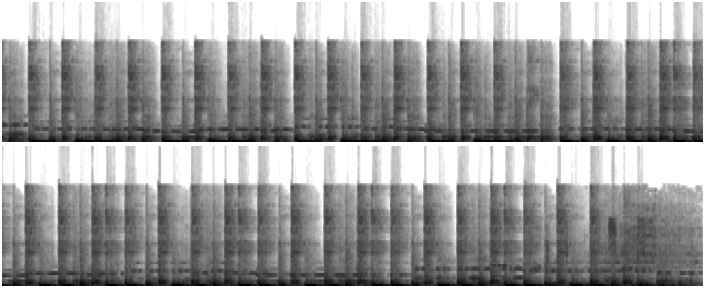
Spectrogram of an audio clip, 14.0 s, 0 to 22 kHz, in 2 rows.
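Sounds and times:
fast drum pattern: 0.0s - 14.0s
sustained keyboard melody: 0.0s - 14.0s.

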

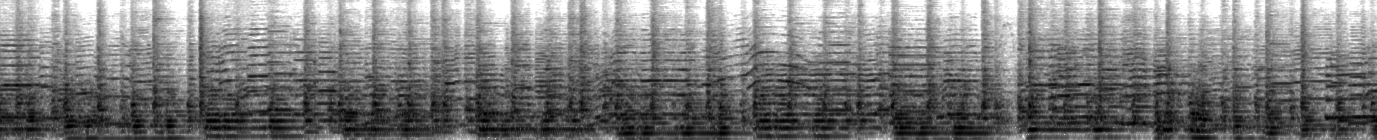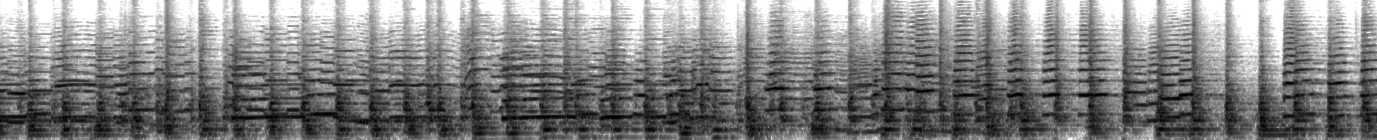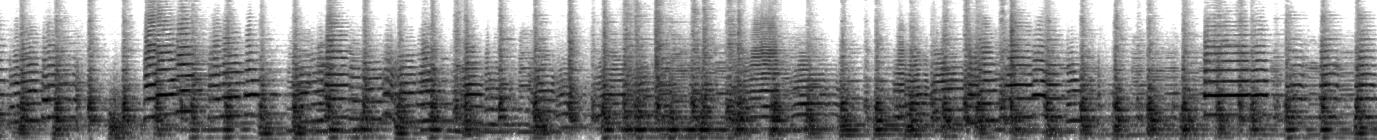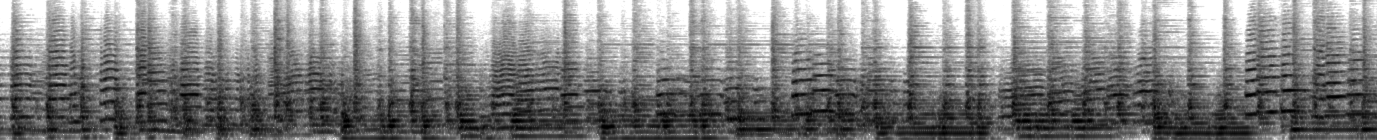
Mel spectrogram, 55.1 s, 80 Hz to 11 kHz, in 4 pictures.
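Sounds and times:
banjo strumming: 0.0s - 55.0s
clarinet: 0.0s - 55.0s
trumpet: 0.0s - 55.0s
tuba bass line: 0.0s - 55.0s.

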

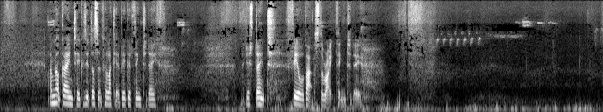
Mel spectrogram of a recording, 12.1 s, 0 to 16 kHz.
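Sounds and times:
wind buffeting microphone: 4.3s - 12.0s.

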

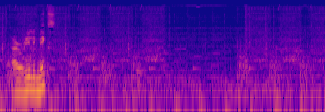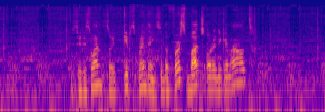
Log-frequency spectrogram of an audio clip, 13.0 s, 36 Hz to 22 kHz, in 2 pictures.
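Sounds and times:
printer carriage whirring: 0.0s - 13.0s.

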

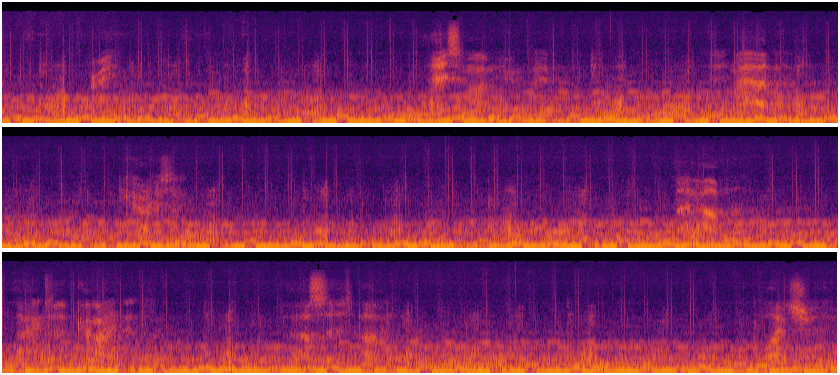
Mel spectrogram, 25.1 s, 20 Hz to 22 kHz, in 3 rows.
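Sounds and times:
fast faint ticking pulse: 0.0s - 25.0s
sustained synth tones: 0.0s - 25.0s
throbbing bass drone: 0.0s - 25.0s.

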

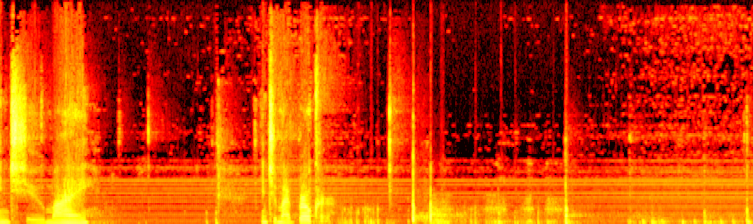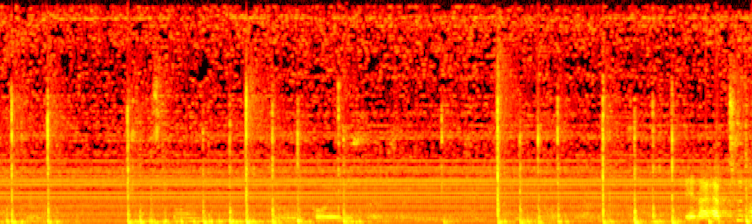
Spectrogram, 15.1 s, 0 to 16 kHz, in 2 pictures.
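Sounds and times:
electrical hum: 0.0s - 15.0s
laptop keyboard typing: 6.3s - 8.2s, 8.8s - 11.1s, 12.5s - 15.0s.

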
